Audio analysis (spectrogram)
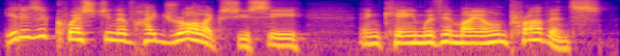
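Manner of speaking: high-pitched voice, earnestly recounting; injured young engineer. A narrator's reading. Patient telling the doctor how he bound his wound, earnest.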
